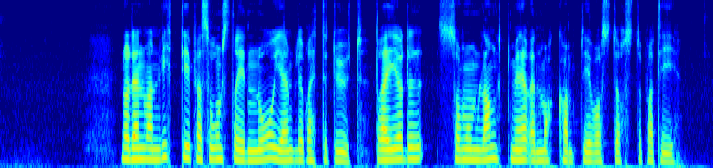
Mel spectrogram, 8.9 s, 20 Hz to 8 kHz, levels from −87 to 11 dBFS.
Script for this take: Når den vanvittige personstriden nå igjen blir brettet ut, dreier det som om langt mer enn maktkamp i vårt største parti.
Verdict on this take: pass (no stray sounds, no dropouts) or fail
pass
